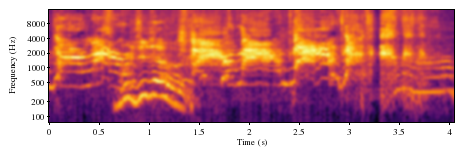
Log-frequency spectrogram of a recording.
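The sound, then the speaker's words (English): A cat yowls and meows loudly in a continuous run of drawn-out, wavering cries that rise and fall in pitch, with little pause between them. “Protect me, kitty cat. You need to calm down.”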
